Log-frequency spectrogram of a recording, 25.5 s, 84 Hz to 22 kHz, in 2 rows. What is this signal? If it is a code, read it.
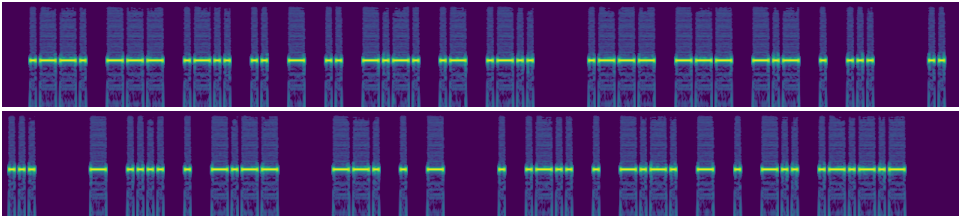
Morse code, heard as a keyed tone, about 18 wpm, spaced as for 15 wpm, 1000 Hz. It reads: POLITICAL JOKES IS THEY GET ELECTED.
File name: qotdfiles / 15wpm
